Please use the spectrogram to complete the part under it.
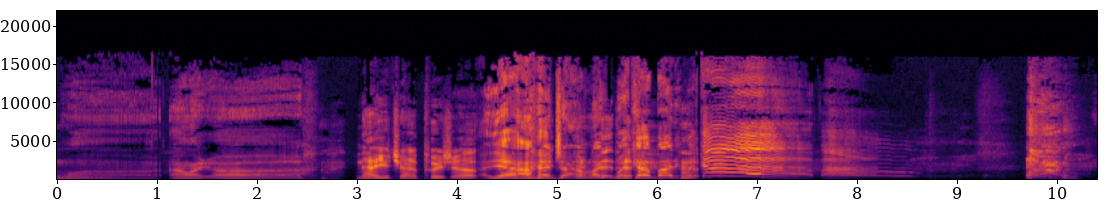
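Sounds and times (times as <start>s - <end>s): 
speech: 1.2s - 6.7s
loud harsh cough: 9.7s - 10.3s
person clearing throat with strained voiced rasps: 9.7s - 10.3s.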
